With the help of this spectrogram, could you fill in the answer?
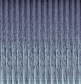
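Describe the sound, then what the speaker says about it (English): Rapid automatic gunfire sound effect, a loud, evenly spaced burst of about fifteen sharp shots in under two seconds, alone with no voices. "Gunshots!"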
